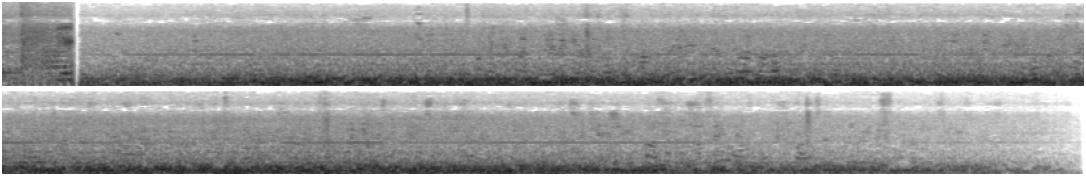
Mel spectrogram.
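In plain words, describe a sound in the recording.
A jet's engines roar steadily inside an airplane cabin, then fade away.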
